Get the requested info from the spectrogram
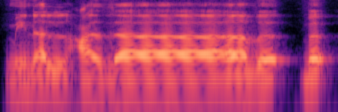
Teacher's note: وقف کی صورت میں با پہ قلقلہ کو خوب واضح کریں گے · یہ ب کی جو اینڈ پہ جو آواز آتی ہے یہ قلقلہ کی آواز ہوتی ہے، جنبش پیدا ہوتی ہے ، ہلا کے پڑھا جاتا ہے وہ حرف۔ ذا مد اصلی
